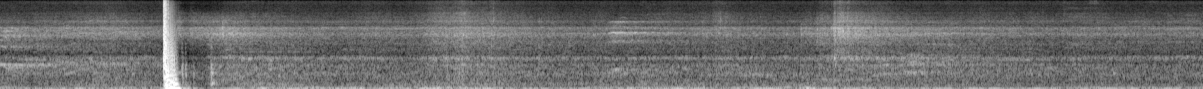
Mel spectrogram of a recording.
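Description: One very loud, sharp crack a little under two seconds in, a hockey puck struck hard close to the microphone. A steady low rink hum with faint skate and stick noise runs under it.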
